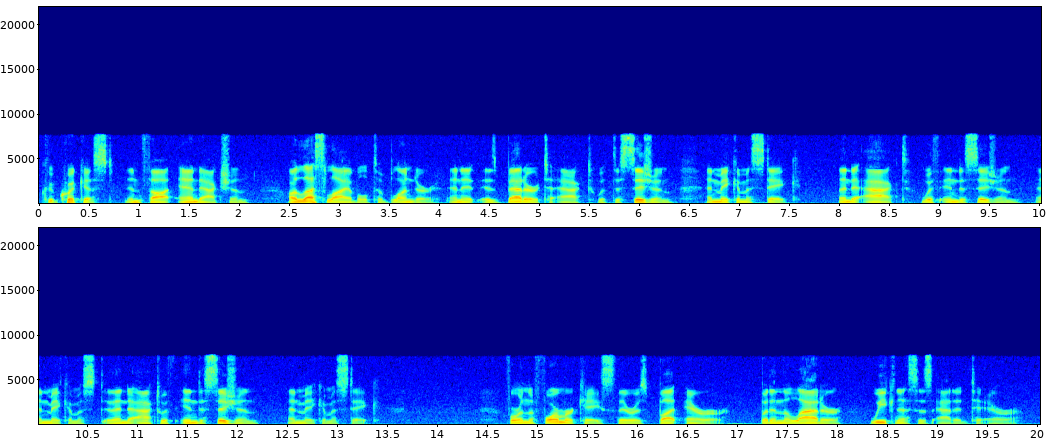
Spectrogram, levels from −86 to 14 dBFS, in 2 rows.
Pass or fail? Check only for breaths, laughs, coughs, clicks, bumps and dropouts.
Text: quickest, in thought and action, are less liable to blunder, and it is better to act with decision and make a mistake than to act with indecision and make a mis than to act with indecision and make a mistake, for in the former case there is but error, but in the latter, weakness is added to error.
pass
